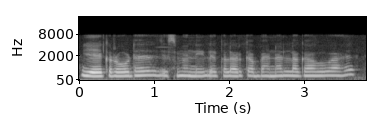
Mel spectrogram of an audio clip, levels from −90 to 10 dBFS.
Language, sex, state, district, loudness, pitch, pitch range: Hindi, female, Uttar Pradesh, Lucknow, -16 LUFS, 225 Hz, 215-230 Hz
